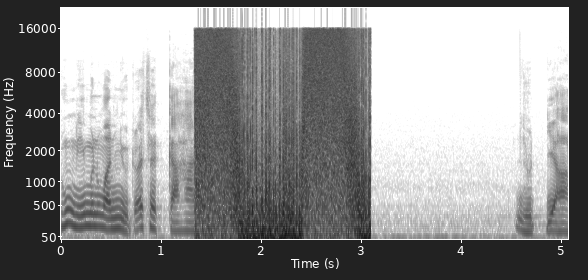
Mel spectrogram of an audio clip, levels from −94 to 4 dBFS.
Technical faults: samples built from the wrong bytes

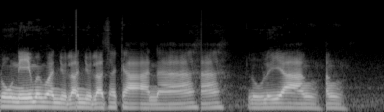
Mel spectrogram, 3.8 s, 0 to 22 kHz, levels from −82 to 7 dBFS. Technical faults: overlapping chunks; short stall from a late packet

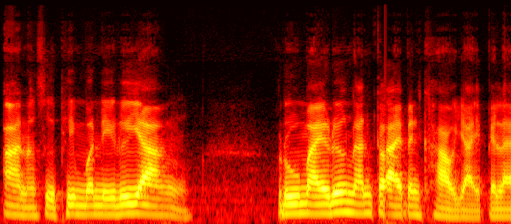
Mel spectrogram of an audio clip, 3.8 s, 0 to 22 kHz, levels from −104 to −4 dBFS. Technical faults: lost packet rebuilt from error correction; short concealed packet loss

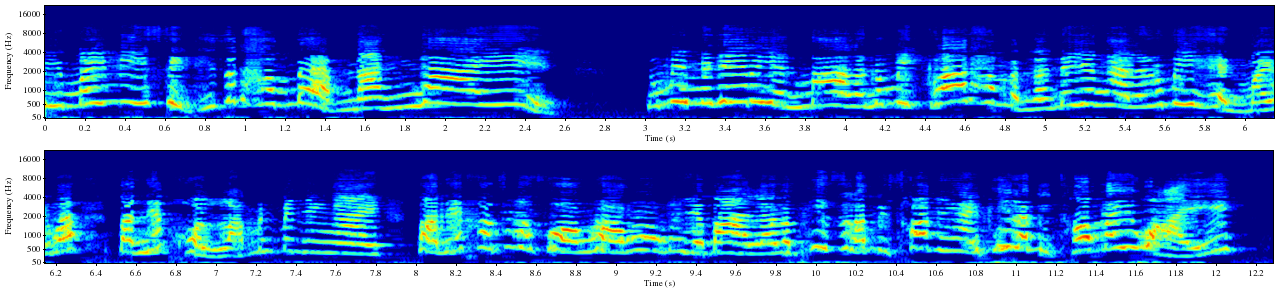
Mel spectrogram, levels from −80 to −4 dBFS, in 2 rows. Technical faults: HE-AAC compression

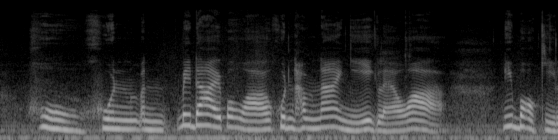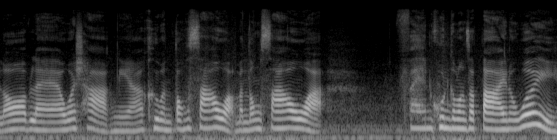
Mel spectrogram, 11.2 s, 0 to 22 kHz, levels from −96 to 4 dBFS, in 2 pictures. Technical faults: none

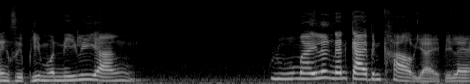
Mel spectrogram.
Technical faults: generation loss

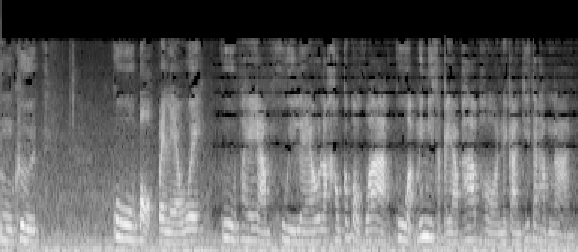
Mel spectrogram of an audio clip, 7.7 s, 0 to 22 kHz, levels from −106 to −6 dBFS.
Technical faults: AAC compression; channel delay (comb filtering)

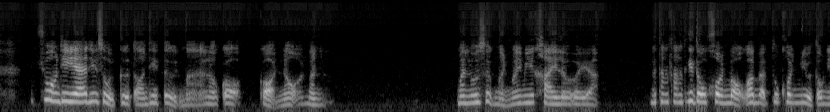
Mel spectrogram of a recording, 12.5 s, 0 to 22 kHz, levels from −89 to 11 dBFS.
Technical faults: Opus compression

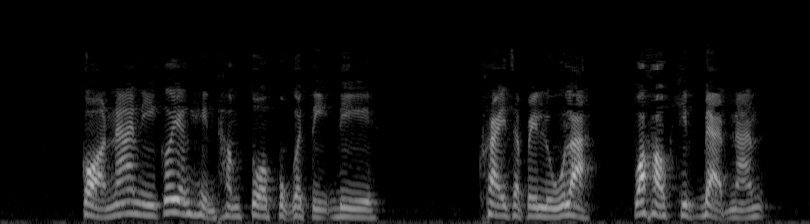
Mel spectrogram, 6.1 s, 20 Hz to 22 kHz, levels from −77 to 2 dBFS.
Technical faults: AAC compression

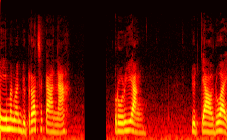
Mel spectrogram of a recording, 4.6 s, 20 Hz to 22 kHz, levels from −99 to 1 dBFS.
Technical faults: rebuffering stall

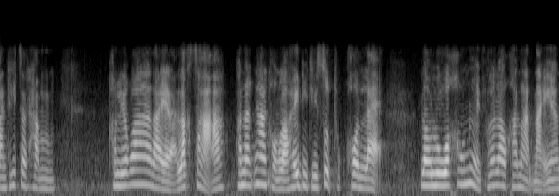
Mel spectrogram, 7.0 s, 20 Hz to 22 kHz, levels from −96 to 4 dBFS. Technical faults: Opus voice compression

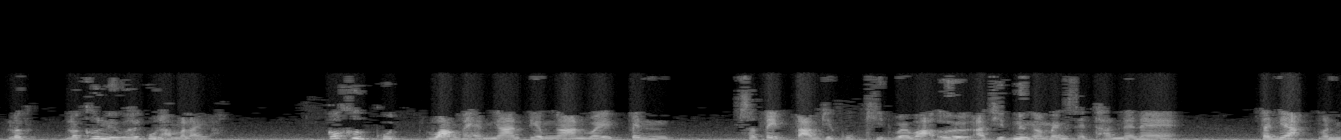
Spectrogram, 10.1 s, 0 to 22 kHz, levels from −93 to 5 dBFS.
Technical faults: WMA compression

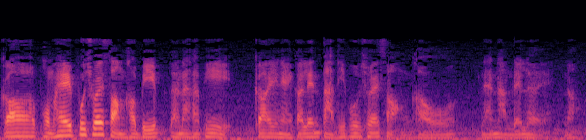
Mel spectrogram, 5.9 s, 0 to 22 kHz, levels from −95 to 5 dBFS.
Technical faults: AAC compression

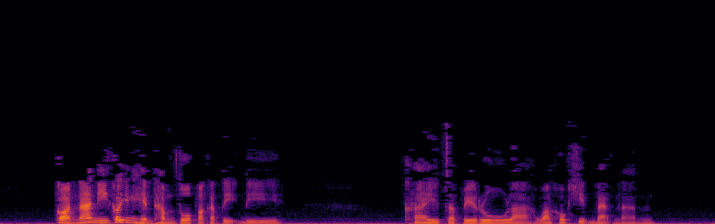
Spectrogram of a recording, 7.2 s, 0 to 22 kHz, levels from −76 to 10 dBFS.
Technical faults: WMA compression

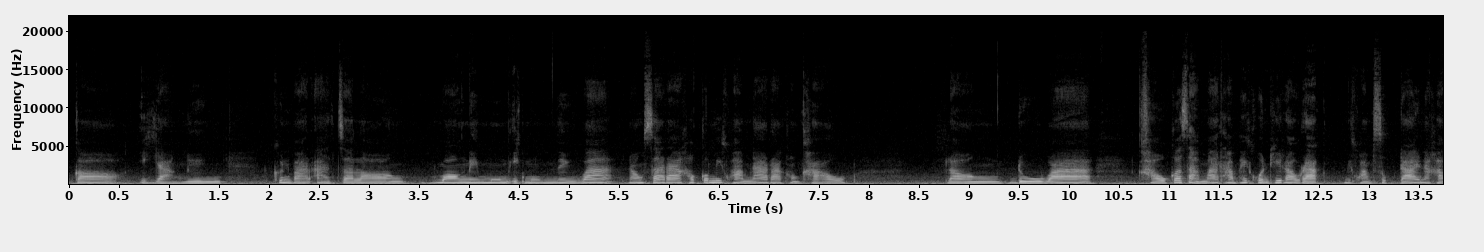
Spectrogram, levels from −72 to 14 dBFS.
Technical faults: none

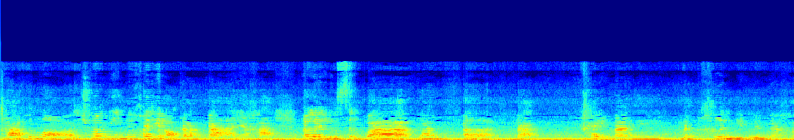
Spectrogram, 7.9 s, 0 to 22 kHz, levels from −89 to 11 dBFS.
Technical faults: HE-AAC compression

